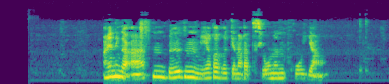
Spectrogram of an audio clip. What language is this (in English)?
German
